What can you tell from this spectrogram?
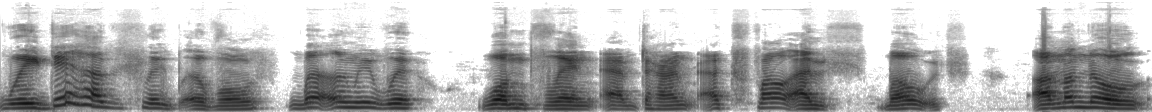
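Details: Dysarthria in a young adult man with cerebral palsy who uses a wheelchair and has been out of school six years; speech largely unintelligible to transcription.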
